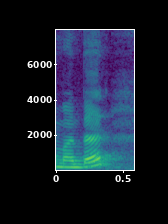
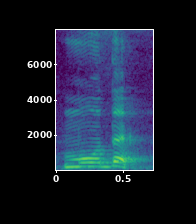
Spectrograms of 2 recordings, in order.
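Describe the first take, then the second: First: The first vowel sounds like 'uh'. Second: The first vowel sounds like 'oh'. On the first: It is the normal spoken form of the word. The speaker calls it right. "हमें बोलना है मदर" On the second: It is read letter by letter from the spelling. The speaker calls it wrong. "मो देन द एंड र"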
